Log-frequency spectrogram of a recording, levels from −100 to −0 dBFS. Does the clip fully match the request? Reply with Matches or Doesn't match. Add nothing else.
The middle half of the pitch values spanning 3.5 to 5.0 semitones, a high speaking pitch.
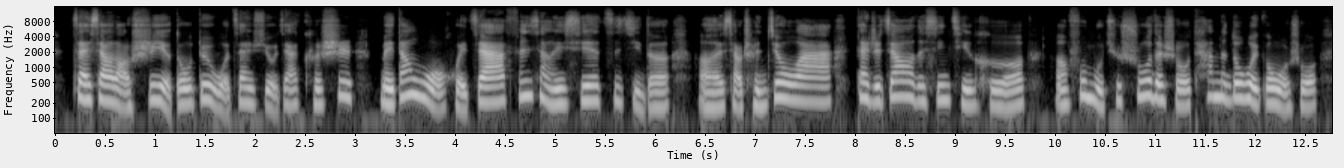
Matches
